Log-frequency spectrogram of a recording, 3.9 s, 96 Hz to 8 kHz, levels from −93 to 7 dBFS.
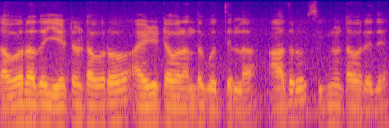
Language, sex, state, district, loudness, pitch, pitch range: Kannada, male, Karnataka, Raichur, -17 LUFS, 105 Hz, 100-110 Hz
